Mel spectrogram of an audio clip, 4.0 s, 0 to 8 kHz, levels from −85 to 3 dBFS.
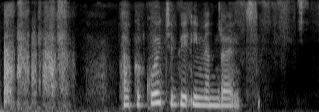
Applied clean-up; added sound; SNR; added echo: neural mask model Resemble Enhance denoiser.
